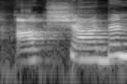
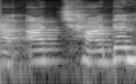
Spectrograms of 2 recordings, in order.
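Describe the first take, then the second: First: आच्छादन with 'ksh' in the middle; wrong pronunciation. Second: आच्छादन with doubled chh; correct pronunciation. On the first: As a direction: say आच्छादन as aak-shaa-dan. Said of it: "आच्छादन नहीं होता". (आच्छादन को 'आक्षादन' जैसा) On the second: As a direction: say आच्छादन as aach-chhaa-dan. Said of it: "आच्छादन होता है". (आच्छादन में 'च्छ' साफ़) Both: Shown as a demonstration.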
